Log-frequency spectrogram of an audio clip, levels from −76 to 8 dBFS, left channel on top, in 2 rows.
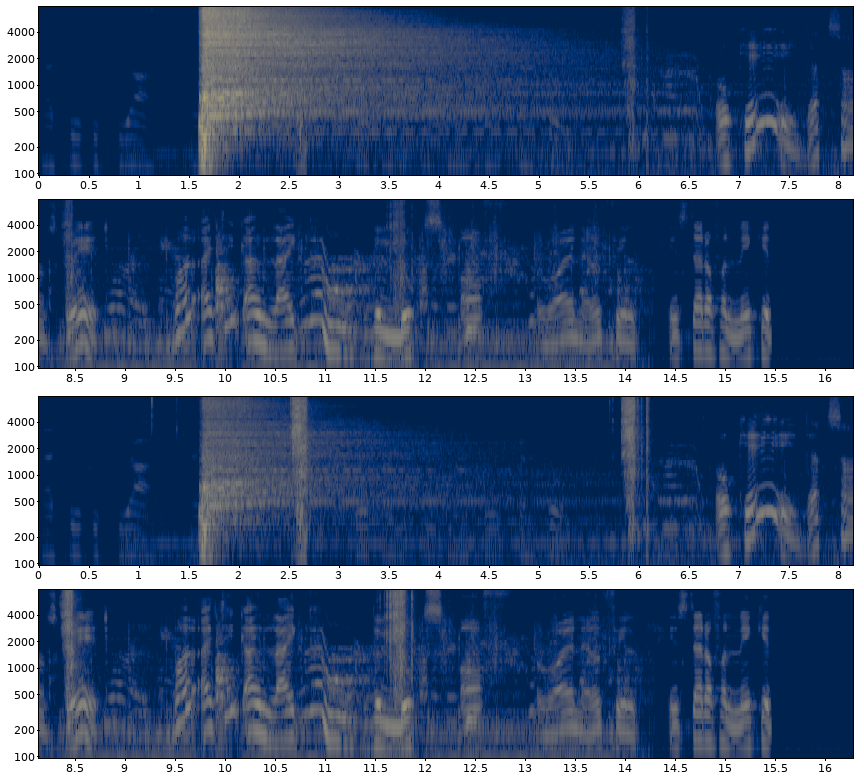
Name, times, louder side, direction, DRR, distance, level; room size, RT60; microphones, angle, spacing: voice 1, 0.0-1.2 1.5-5.3 8.1-8.3 9.2-9.5, right 2 dB, 75° right, 5.1 m, -68 dB
sound 1, 1.1-1.4 1.8-1.9 2.5-2.8 3.1-3.2 3.4-3.5 5.7-6.5 7.9-8.0 8.3-9.6 11.5-12.0, right 16 dB, 60° right, 0.3 m, -36 dB
sound 2, 1.6-4.5, left 15 dB, 85° left, 0.3 m, -27 dB
Conversation, 4.8-14.3, equal, ahead, 2.5 m, -50 dB
voice 2, 6.8-11.0 11.4-15.5, right 1 dB, 30° right, 2.0 m, -43 dB
head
